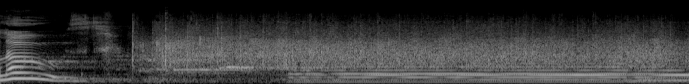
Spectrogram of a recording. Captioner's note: claps; cheers; somber processional music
